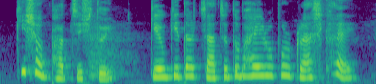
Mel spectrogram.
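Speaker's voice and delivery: ordinary delivery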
